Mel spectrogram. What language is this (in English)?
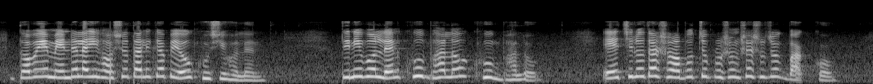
Bangla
